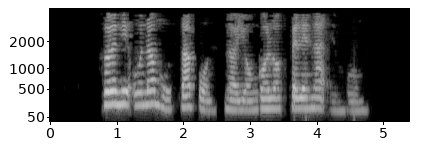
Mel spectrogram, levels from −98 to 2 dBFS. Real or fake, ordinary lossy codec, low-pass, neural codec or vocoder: real; MP3, 16 kbps; 3.6 kHz; none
